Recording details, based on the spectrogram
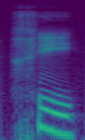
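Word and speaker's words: خِ: got a note here, heavy letter but not completely full mouth. So the pronunciation of this is Khi, Khi. So it's not a complete smile, and at the same time it's not a full mouth, i.e.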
